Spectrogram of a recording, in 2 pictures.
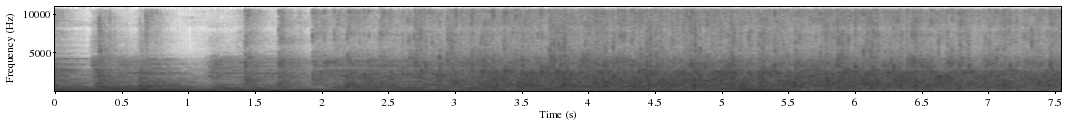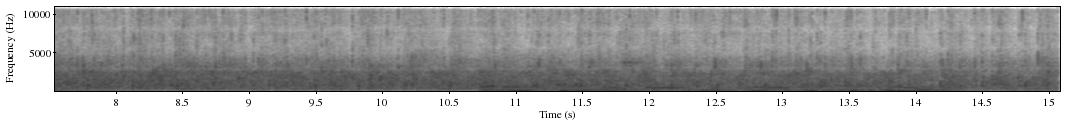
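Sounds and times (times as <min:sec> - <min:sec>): folk string band playing: 0:00.0 - 0:05.9
audience applauding: 0:00.3 - 0:15.0.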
